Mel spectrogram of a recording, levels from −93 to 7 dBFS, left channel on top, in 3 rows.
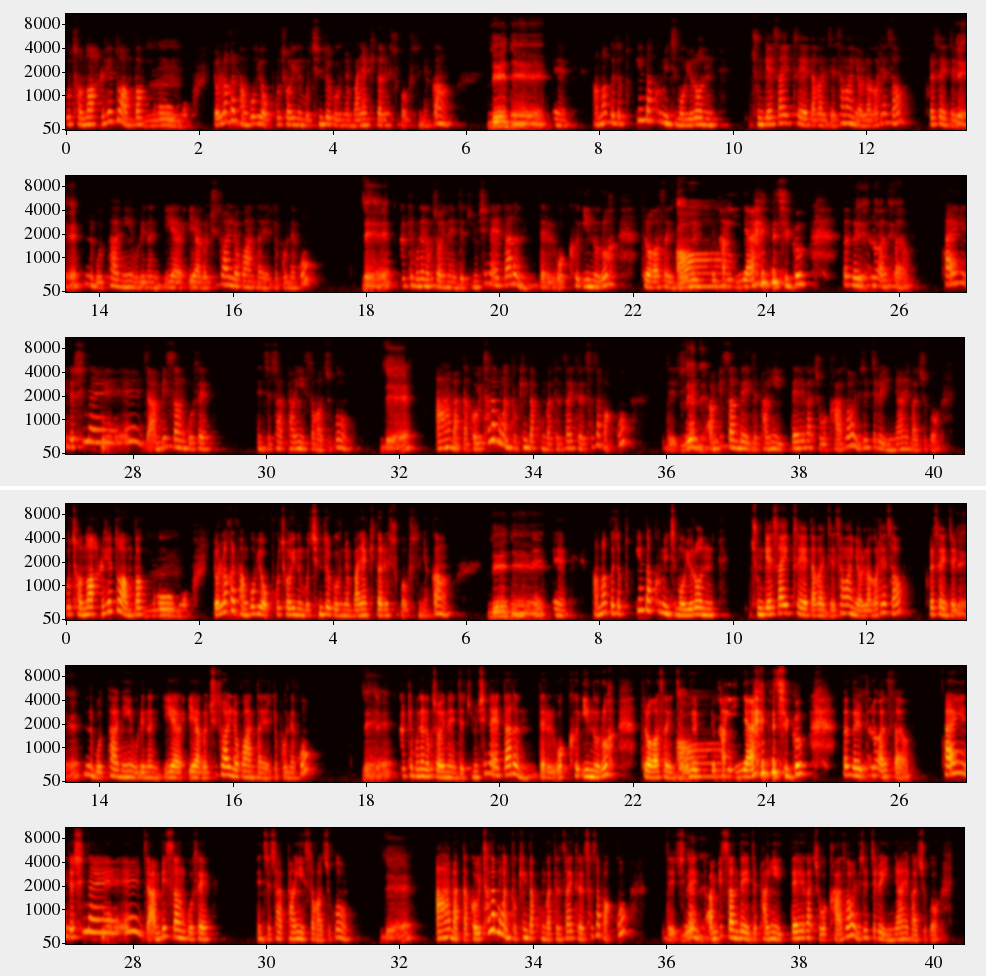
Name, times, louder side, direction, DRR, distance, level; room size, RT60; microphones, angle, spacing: voice 1, 0.0-5.8 6.7-7.5 7.9-9.7 10.3-12.5 12.9-13.4 13.8-17.1 18.1-18.2 18.5-23.0 23.3-26.2 26.7-29.1 29.9-31.2 32.5-35.4 36.0-40.3, right 5 dB, 80° right, 0.5 m, -35 dB
voice 2, 1.1-1.7 6.3-7.2 13.3-13.7 17.9-18.4 22.6-23.5 25.3-26.0 27.5-27.6 31.7-32.2 36.2-36.7, left 3 dB, 20° left, 0.5 m, -38 dB
6.2 x 4.6 x 4.1 m
head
